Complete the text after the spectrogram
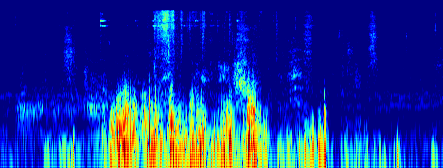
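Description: Small dogs growl and yip as they play close by.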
